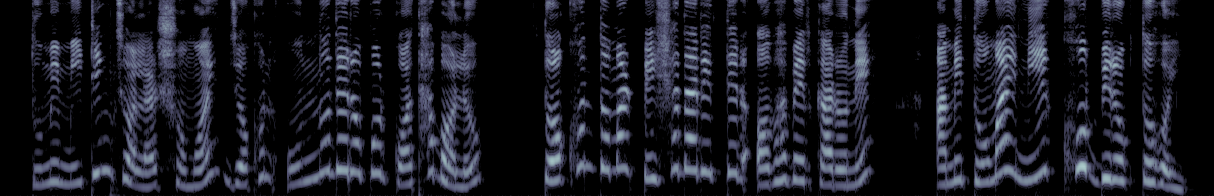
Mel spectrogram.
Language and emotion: Bengali, angry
